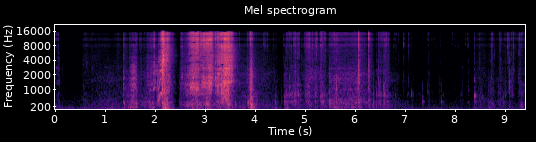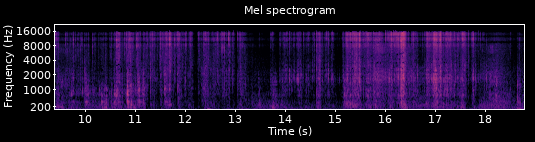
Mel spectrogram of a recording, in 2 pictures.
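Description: Plastic packaging being handled, rustling and tearing: a loud tearing rustle about two to three and a half seconds in, then quieter crinkling on and off, louder again near the end.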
